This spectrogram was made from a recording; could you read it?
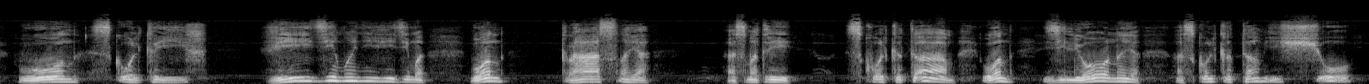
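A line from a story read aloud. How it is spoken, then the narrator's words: Whisper. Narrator (Russian): Он прошептал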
